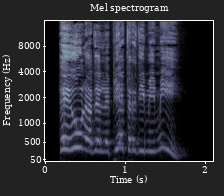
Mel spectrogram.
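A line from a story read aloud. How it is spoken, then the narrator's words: Shouted. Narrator (Italian): grida Lorenzo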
